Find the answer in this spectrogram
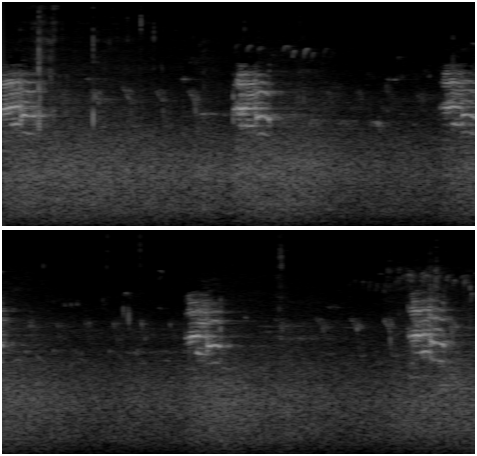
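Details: Red-bellied woodpecker calling: a short, harsh, slightly rolling note repeated about every two seconds, five times, over a soft background hiss.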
